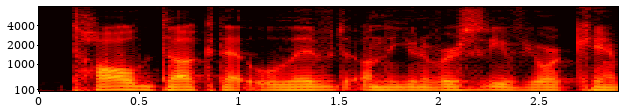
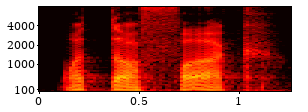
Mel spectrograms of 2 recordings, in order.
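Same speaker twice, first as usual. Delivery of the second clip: stunned disbelief; 4 semitones higher, slower than usual. Real, not acted. Reacting to euthanized horse.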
